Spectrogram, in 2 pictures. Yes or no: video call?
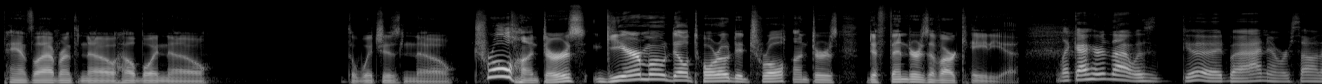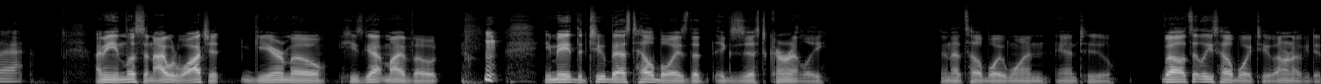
no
